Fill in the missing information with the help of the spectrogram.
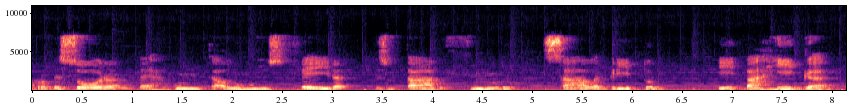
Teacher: São as palavras onde a sílaba tônica, a sílaba forte, é a penúltima.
